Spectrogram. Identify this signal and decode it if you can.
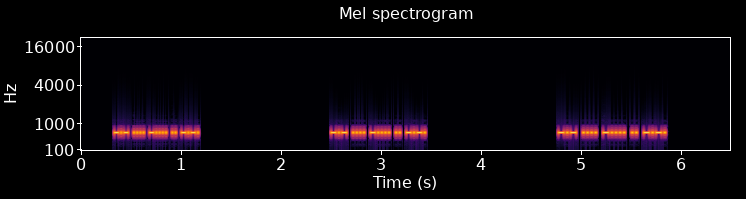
Morse code, heard as a keyed tone, about 62 wpm, 700 Hz. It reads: KH6IC KH6IC KH6IC
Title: Speed Racing - USA 2x2 Call Signs 50wpm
